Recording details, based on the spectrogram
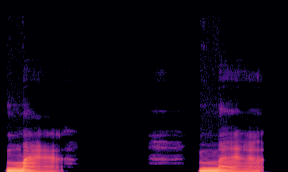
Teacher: it's a dipping tone. It starts low raising a bit then dip slightly.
